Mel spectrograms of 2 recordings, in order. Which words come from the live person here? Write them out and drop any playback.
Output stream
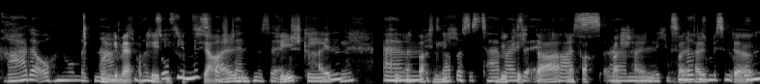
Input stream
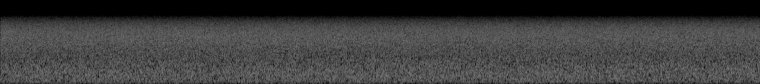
none

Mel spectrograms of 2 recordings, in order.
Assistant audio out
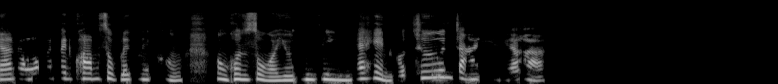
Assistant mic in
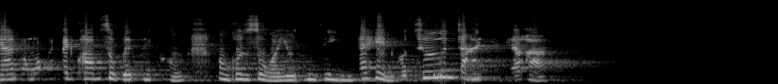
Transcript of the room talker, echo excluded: none

